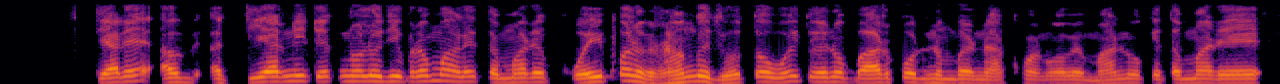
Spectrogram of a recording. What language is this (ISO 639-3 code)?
guj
